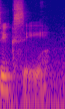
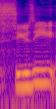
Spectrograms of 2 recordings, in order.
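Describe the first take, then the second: First: The name is said with a ks sound. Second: The name is said with no k sound. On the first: The speaker calls it right. "I think it's pronounced Suxi" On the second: The speaker calls it wrong. "I think I said Susie in the previous episode"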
